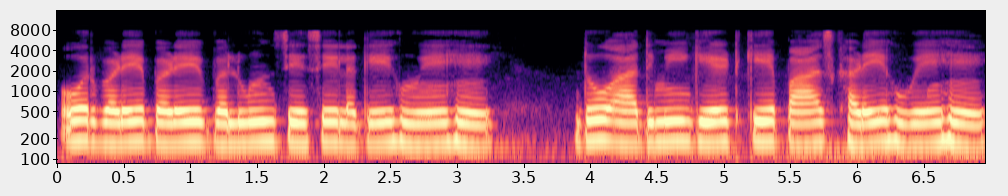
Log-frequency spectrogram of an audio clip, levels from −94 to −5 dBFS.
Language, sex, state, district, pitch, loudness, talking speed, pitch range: Hindi, female, Madhya Pradesh, Bhopal, 175 Hz, -11 LUFS, 130 wpm, 170-180 Hz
